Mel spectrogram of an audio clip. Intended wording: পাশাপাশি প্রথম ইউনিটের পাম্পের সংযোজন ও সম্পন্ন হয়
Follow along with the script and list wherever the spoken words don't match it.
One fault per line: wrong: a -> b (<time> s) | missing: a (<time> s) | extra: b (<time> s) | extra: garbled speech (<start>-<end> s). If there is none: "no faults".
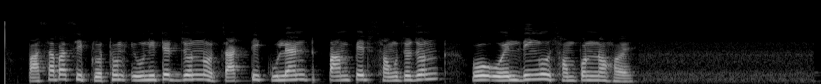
extra: জন্য চারটি কুল্যান্ট (1.8 s)
extra: ওয়েল্ডিংও (4.9 s)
